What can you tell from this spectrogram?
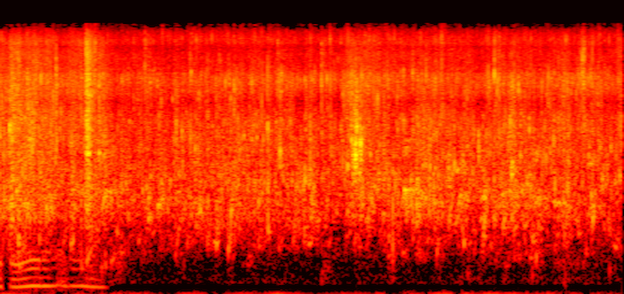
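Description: Shallow forest stream trickling steadily over rocks. A short low hum of a man's voice sounds in the first second.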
